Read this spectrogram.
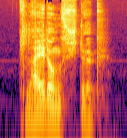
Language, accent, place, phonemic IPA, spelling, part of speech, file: German, Germany, Berlin, /ˈklaɪ̯dʊŋsˌʃtʏk/, Kleidungsstück, noun, De-Kleidungsstück.ogg
- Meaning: garment (single item of clothing)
